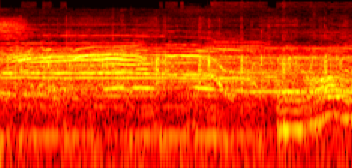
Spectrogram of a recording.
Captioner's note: crowd cheering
